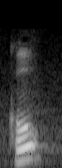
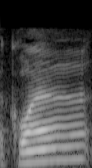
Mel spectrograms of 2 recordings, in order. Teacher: طيب، فننتبه أن نحقق هنا الإظهار، نحقق عفوا تحقيق الضم كو، وكذلك الإخفاء كون، ونضم الشفتين مرة أخرى في النطق بالتاء كنتم، فتضم الشفتين عند النطق بالكاف وتأتي بالإخفاء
